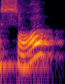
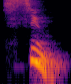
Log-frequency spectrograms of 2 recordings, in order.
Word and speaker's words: Sault: marie so makakita parang salt or s-a-u-l-t what we but we pronounce it as su it means jump or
